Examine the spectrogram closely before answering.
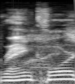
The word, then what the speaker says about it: Rancor: We think these cultists were planning on releasing that mutated ranker into the city and using the ensuing. Um, Kyle, it's pronounced Rancor, not Ranker.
